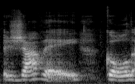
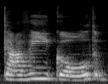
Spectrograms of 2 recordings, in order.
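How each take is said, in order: First: The name starts with a J sound. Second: The name starts with a hard G sound. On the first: This is the name's actual pronunciation. The speaker calls it right. "it's actually pronounced" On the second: This is how the spelling seems to read. The speaker calls it wrong. "it looks like it should be pronounced"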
